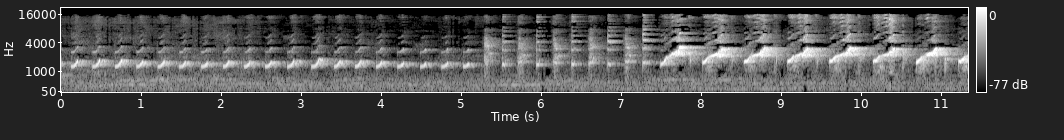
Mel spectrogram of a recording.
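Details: Cockatiel whistling a person's name: a long regular run of quick upslurred notes, a brief burst of scratchy chirps, then louder, higher rising whistles spaced about half a second apart.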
